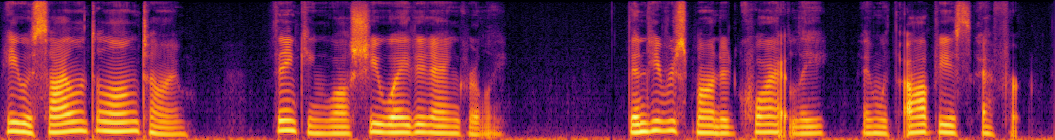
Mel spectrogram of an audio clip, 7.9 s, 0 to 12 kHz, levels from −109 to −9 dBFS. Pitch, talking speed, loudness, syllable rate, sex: 185 Hz, 145 wpm, -18 LUFS, 5.1 syllables/s, female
